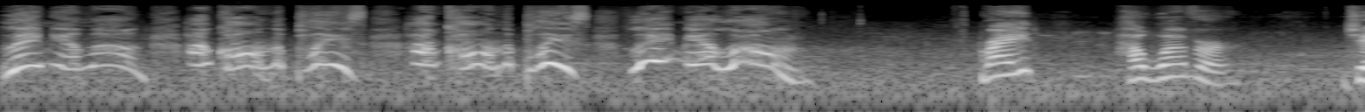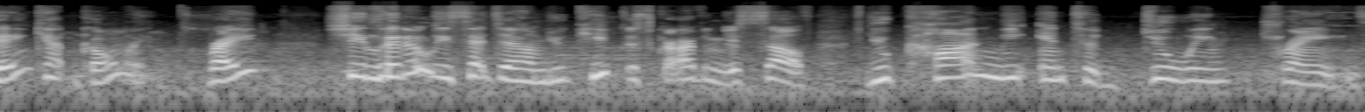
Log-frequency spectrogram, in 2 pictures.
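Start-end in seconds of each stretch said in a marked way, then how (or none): 0.0-4.1 play-acted frantic shriek, very high-pitched. Recounting how a man reacted to a friendly greeting, retelling a scream. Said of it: "he starts screaming".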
